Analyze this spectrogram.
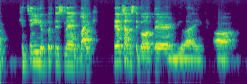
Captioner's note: laughs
